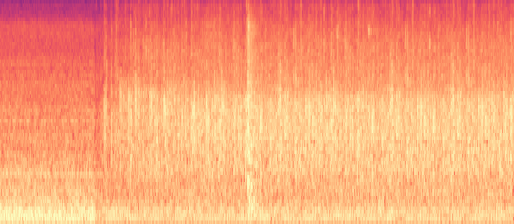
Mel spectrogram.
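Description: A burst of applause starts about a second in and runs for roughly four seconds, a dense patter of claps. Under it is a steady low electrical hum.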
